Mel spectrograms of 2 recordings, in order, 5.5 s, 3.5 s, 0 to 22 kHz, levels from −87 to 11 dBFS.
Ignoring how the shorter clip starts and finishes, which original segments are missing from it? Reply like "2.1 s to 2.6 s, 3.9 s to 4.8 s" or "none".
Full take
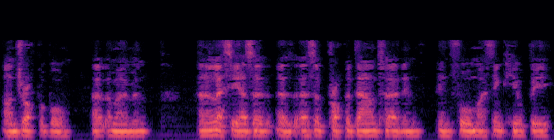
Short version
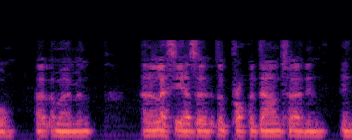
2.7 s to 3.1 s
